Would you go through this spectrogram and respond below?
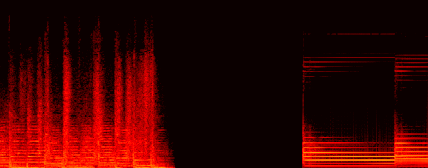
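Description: Danganronpa: Trigger Happy Havoc announcement chime, a loud sustained ringing bell tone that starts abruptly after a second of silence, following an earlier burst of music.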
